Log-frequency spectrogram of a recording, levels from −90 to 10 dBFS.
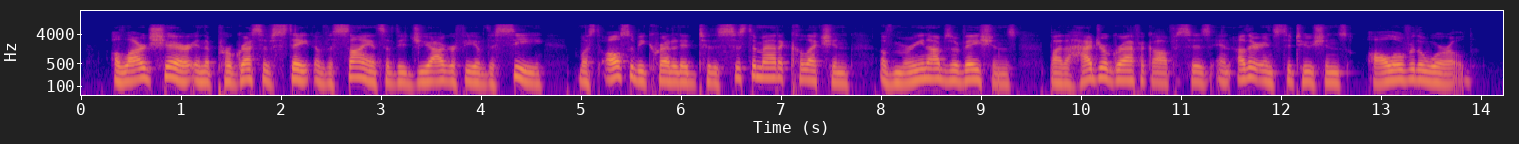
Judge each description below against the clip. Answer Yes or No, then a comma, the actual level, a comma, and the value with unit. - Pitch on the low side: No, medium, 145 Hz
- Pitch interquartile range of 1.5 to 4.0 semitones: Yes, average, 3.3 semitones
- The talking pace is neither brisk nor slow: Yes, average, 160 wpm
